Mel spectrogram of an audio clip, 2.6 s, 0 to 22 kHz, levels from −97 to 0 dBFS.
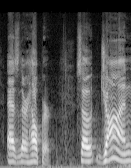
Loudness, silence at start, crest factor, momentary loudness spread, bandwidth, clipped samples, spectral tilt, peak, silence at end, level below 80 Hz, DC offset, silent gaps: -12 LUFS; 0.15 s; 12 dB; 16 LU; 15.5 kHz; under 0.1%; -5 dB/octave; 0 dBFS; 0 s; -44 dBFS; 0.7%; none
